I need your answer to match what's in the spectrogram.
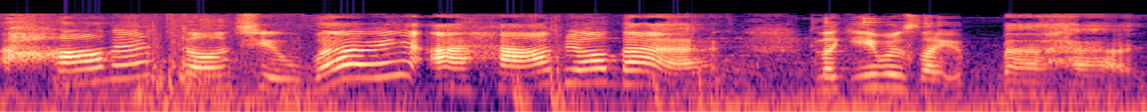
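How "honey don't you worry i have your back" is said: high, loud Southern drawl, stretched out slowly; exaggerated Southern drawl, louder and drawn out; thick Southern accent. Shown as a demonstration. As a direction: lay the old Southern twang on thick. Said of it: "I had this really, really bad slang".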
